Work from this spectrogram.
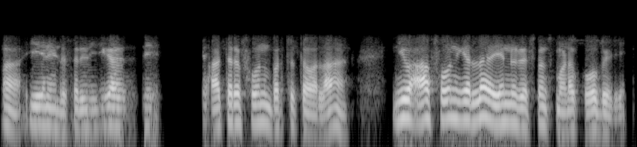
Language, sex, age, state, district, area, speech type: Kannada, male, 30-45, Karnataka, Koppal, rural, conversation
